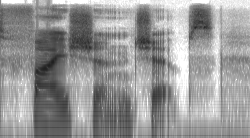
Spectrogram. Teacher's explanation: The and gets reduced to n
